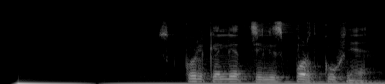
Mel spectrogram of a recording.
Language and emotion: Russian, neutral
